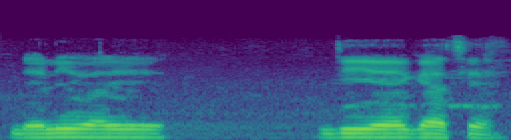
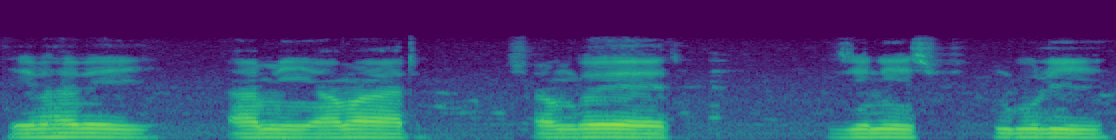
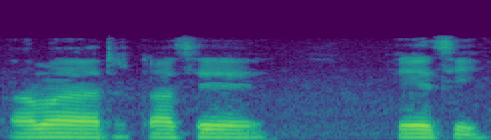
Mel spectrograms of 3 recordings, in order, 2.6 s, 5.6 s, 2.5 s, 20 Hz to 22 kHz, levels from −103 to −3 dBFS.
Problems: constant background noise, continuous background conversations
